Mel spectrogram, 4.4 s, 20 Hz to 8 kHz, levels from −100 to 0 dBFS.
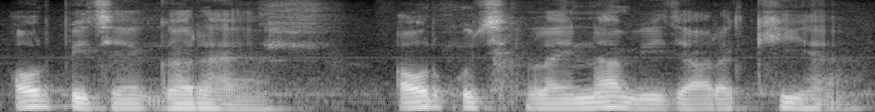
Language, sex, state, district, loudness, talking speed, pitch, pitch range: Hindi, male, Uttar Pradesh, Saharanpur, -18 LUFS, 165 wpm, 95 Hz, 90-100 Hz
